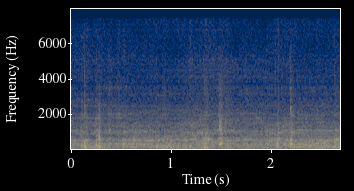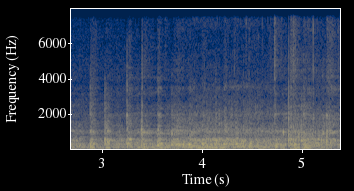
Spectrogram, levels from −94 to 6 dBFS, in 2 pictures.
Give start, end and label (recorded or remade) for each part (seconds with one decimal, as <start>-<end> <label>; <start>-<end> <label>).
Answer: 0.0-3.9 remade; 3.9-4.7 recorded; 4.7-5.4 remade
